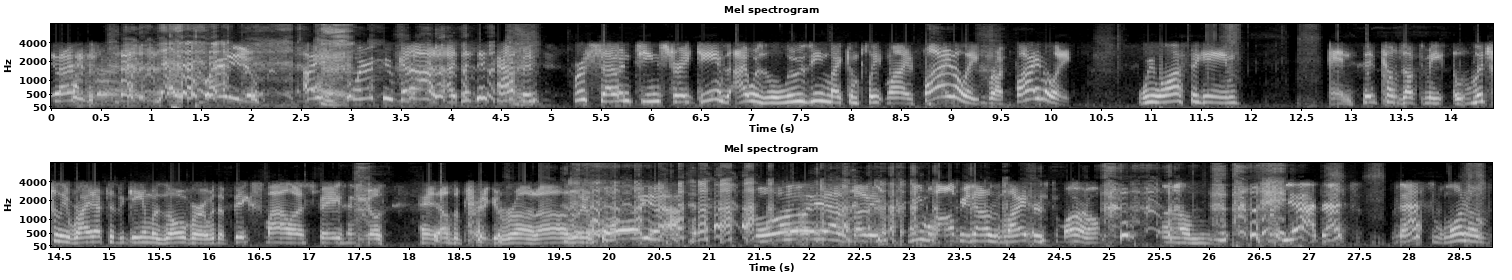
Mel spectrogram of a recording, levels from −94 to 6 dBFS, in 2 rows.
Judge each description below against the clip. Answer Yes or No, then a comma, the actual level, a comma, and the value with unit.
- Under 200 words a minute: Yes, average, 170 wpm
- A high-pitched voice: Yes, high, 225 Hz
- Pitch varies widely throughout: Yes, wide, 8.1 semitones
